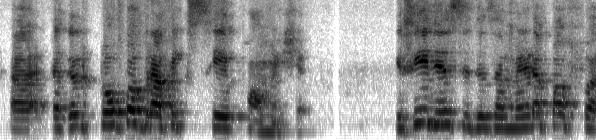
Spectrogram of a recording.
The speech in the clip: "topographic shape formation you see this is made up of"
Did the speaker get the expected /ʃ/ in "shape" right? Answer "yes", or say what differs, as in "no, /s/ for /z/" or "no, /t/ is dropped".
no, /s/ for /ʃ/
